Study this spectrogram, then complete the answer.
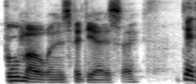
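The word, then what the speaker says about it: Mbeumo: I say Boomo because it's like Bumo, yeah. I think I usually say Mburmo, but yeah, it could be Bumo. Anyway, either way.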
